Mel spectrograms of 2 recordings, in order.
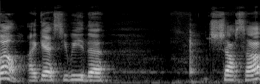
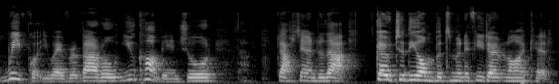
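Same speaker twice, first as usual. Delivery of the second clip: usual speaking voice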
